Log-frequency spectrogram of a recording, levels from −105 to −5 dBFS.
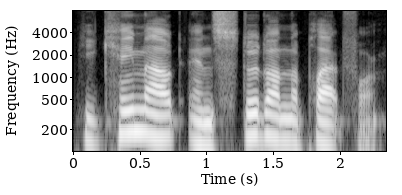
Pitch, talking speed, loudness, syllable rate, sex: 145 Hz, 205 wpm, -16 LUFS, 4.1 syllables/s, male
